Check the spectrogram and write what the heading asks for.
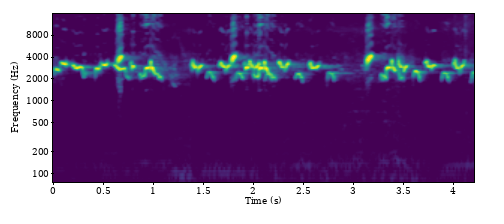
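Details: Sooty-headed bulbul giving nggaruda-style song meant to lure wild bulbuls, a continuous bubbling chain of liquid, up-and-down whistled notes with occasional sharp accents.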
